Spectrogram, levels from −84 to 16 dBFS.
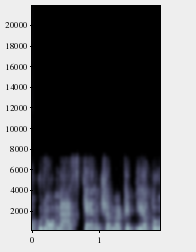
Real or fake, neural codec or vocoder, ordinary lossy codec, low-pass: real; none; Opus, 64 kbps; 7.2 kHz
